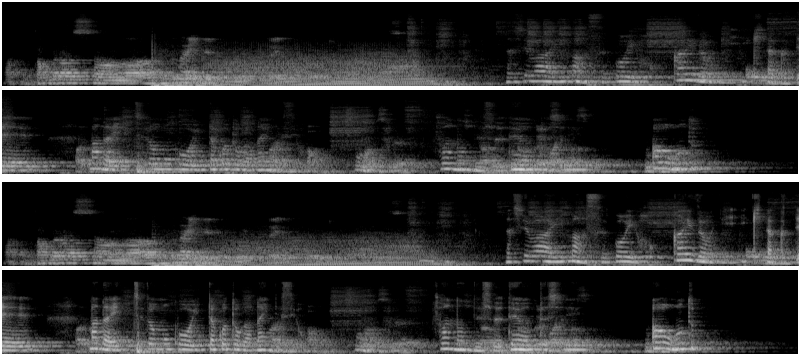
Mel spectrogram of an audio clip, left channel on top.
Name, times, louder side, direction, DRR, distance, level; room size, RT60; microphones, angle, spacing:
voice 1, 0.0-4.4 5.3-5.5 7.4-7.8 8.7-9.0 9.5-9.6 10.6-11.1 11.4-12.1 12.5-14.0 14.2-14.5, equal, 5° left, -4 dB, 0.9 m, -31 dB
sound 1, 1.5-4.7, left 1 dB, 50° left, 0.3 m, -32 dB
sound 2, 3.8-13.3, left 1 dB, 35° left, 1.1 m, -43 dB
voice 2, 4.2-4.5 5.0-7.3 7.9-8.3 8.5-10.8 12.3-13.8 14.5-14.9, right 3 dB, 70° right, 7 dB, 0.3 m, -24 dB
4.9 x 2.5 x 2.5 m, 1.3 s
head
